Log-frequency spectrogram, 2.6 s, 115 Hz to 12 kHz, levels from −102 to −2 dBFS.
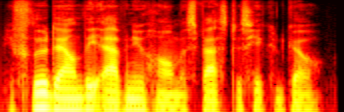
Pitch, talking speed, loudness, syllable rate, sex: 95 Hz, 280 wpm, -19 LUFS, 5.9 syllables/s, male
